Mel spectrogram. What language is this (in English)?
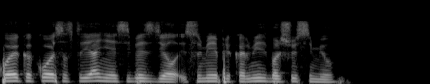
Russian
